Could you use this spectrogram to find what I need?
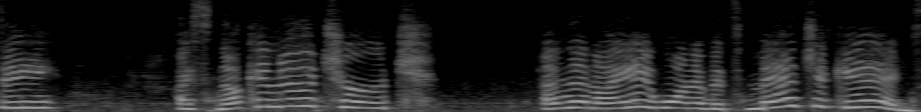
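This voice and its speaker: A woman uses a put-on character voice that is squeaky and extremely high in pitch. She keeps a moderate pace. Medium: audio drama. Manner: rambling, earnest.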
